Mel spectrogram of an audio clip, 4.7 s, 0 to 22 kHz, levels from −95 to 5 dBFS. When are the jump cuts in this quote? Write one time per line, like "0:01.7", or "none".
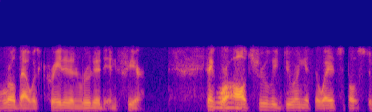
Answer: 0:02.5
